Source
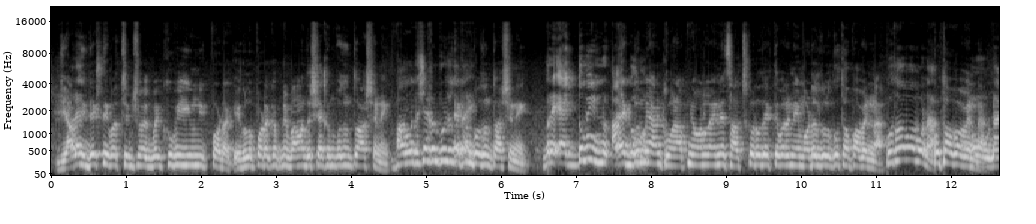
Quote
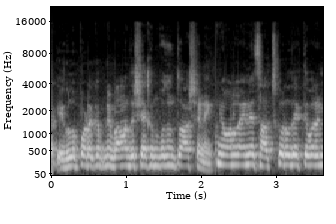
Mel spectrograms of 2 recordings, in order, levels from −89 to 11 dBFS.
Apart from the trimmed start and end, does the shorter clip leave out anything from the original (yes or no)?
yes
